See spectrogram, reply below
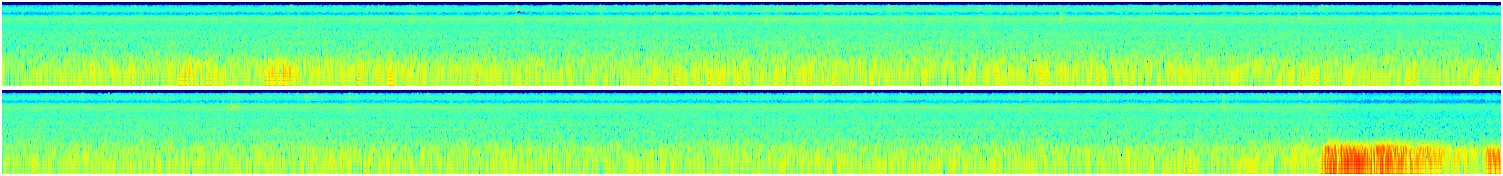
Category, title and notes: Soundscapes > Nature
STORM-Samsung Galaxy Smartphone, CU Medium Distant Rainshower, Thunder Booms, Rumbles Nicholas Judy TDC
A medium distant rainshower overlaying thunder rumbles and booms.
boom, medium-distant, overlay, Phone-recording, rainshower, rumble, thunder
